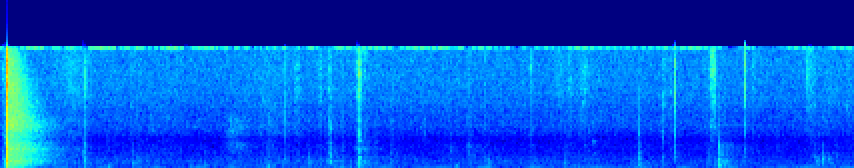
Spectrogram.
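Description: A single sharp knock with a short ringing tail right at the start, then a few faint clicks and taps as a plastic fairing panel is handled and fitted against a motorcycle's frame.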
